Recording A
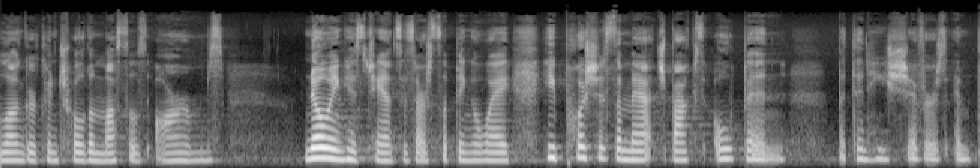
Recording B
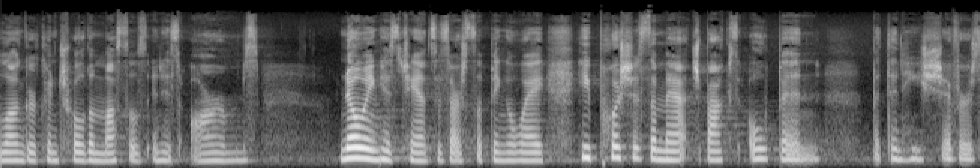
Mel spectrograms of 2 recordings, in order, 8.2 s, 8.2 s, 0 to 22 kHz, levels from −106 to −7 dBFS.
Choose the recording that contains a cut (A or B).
A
